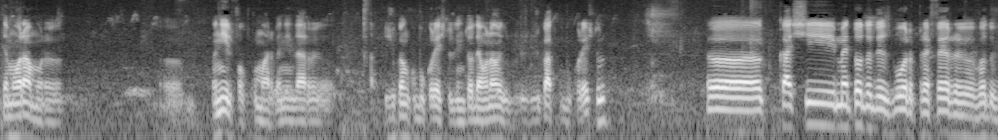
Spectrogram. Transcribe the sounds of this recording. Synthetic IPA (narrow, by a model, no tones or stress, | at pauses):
t̪emoɾamuɾ | ə̰ | ɨnilfopkuma̰rve̞nit̪̚d̪arə̰ | ʒukəmkubukuɾe̞ʃt̪uld̪int̪ot̪d̪eaunaʒukat̪̚kubukuɾe̞ʃt̪ul | ə | kaʃime̞t̪o̞d̪əd̪e̞zbo̞rpɾe̞fe̞rəvəd̪uv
